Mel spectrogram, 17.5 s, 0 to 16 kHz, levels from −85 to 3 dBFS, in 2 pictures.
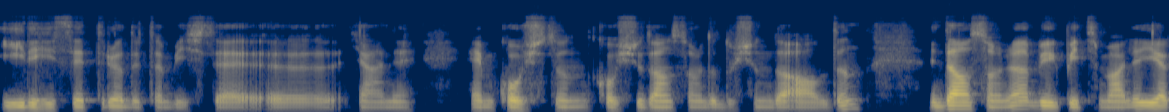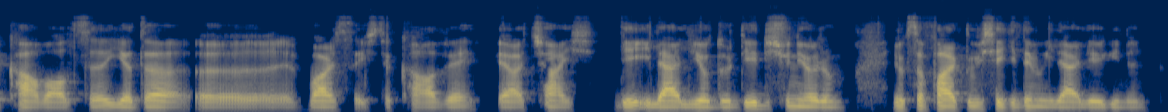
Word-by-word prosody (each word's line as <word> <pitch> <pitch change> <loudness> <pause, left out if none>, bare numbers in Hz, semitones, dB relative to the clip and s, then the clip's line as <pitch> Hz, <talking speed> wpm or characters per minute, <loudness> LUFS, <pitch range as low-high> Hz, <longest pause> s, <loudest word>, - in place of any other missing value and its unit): İyi 105 -2 -1
de 105 - +2
hissettiriyordur, 100 -1 -4
tabii, 90 -1 -10
işte, 90 0 -5
ııı, 90 0 -7 0.2
yani, 90 -1 -8 0.4
hem 95 -1 -3
koştun, 95 0 -2
koşudan 95 0 -1
sonra 95 0 -8
da 95 -1 -7
duşunu 95 0 -7
da 95 -1 +1
aldın. 90 +9 -3 0.5
E, 110 - -3
daha 120 -1 +8
sonra 115 +4 0
büyük 115 -3 +2
bir - - +3
ihtimalle 95 +3 -2
ya 110 -2 +3
kahvaltı 95 0 +1
ya 105 -2 +2
da, 95 -1 +3
ııı, 90 - -2
varsa, 95 -1 +2
işte, - - -7
kahve 95 +3 -1 0.2
veya 95 0 +3
çay 100 -3 0 0.4
diye 105 - +4
ilerliyordur 95 -2 +3
diye 115 +1 +2
düşünüyorum. 100 -5 +1 0.3
Yoksa, - - +1
farklı 110 +1 +5
bir 105 - -2
şekilde 105 +1 +1
mi 100 -1 -3
ilerliyor 95 -1 +3
günün? 90 -1 -8
95 Hz, 145 wpm, -25 LUFS, 95-105 Hz, 0.5 s, daha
